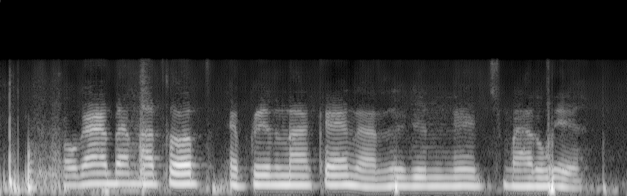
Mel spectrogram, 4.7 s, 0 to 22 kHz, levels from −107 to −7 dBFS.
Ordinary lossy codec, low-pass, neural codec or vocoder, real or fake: none; 7.2 kHz; codec, 16 kHz, 2 kbps, X-Codec, HuBERT features, trained on general audio; fake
